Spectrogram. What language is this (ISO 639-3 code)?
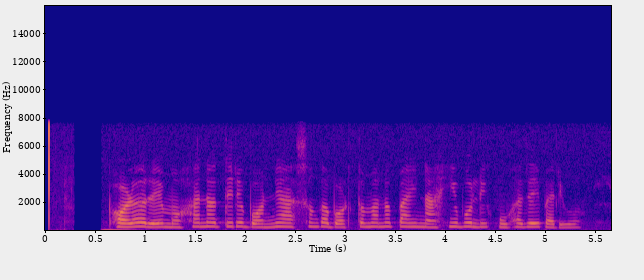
ori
